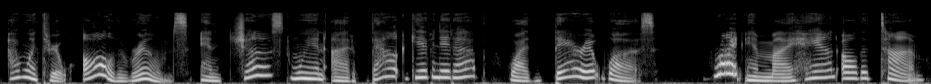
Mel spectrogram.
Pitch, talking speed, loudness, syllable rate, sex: 255 Hz, 160 wpm, -18 LUFS, 3.8 syllables/s, female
